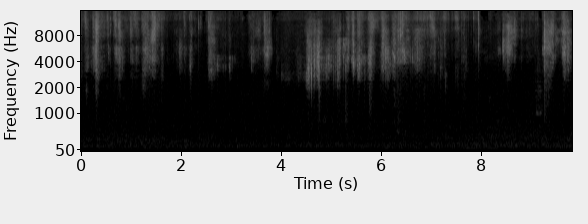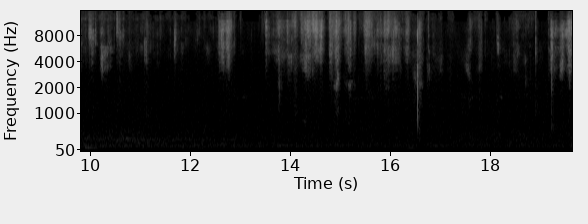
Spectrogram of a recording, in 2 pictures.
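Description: Hands squish and rub cream together close to the microphone.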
